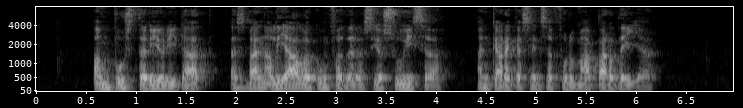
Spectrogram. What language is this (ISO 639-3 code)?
cat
